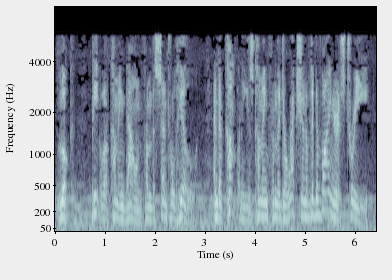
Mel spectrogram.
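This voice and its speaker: A man's voice: mid-range voice, brisk, close to an everyday voice. An actor playing a brash, defiant rebel leader in a dramatized audio scripture, declaiming his challenges. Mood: alarmed. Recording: slightly dull audio, faint music behind.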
